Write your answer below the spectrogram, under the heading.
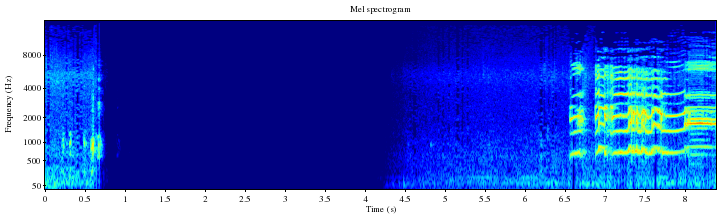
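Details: A farm rooster crows at wake-up time: a loud, harsh crow that climbs and holds, broken into strained syllables, after a short clipped note and a long near-silent stretch.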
